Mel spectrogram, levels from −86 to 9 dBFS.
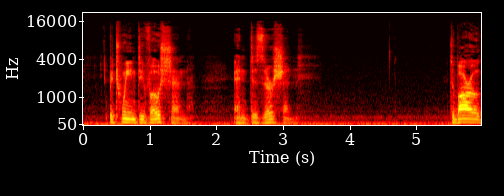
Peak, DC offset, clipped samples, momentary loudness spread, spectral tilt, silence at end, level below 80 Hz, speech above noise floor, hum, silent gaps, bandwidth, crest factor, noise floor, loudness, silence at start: -2 dBFS; under 0.1%; under 0.1%; 21 LU; -4.5 dB/octave; 0 s; -44 dBFS; 26 dB; none; none; 16 kHz; 22 dB; -46 dBFS; -22 LUFS; 0 s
